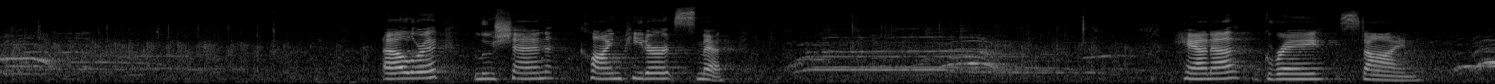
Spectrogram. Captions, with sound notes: (audience cheers) (audience applauding) Ellric Lushen Klein Peter Smith. (audience cheering) (audience applauding) Hannah Grae Stein.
